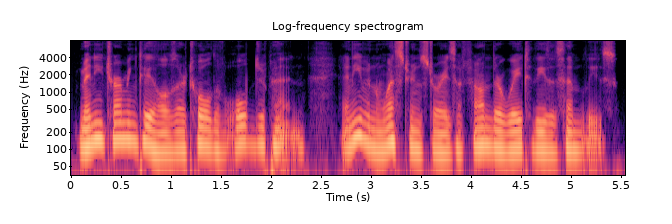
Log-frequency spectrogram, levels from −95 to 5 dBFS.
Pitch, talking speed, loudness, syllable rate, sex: 110 Hz, 205 wpm, -18 LUFS, 5.8 syllables/s, male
